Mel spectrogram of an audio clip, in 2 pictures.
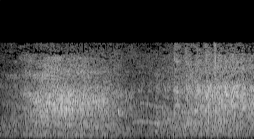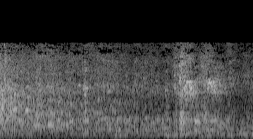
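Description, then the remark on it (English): An audience voicing a roar together, imitating a roar from a story being told, a loud, breathy wash of many voices that swells, eases, then surges again, with scattered laughter and chatter mixed in toward the end. “No, because I don't have a good throat, I can't try to resemble this roar, but all of you can try.”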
